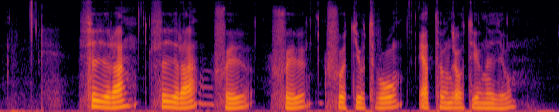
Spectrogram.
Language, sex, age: Swedish, male, 34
